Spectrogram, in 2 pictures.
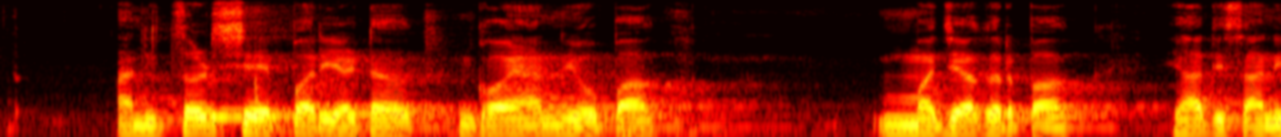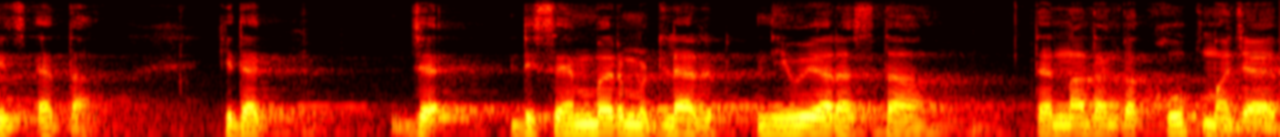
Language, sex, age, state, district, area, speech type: Goan Konkani, male, 18-30, Goa, Bardez, rural, spontaneous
